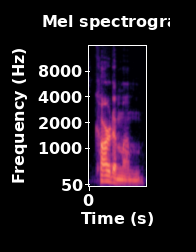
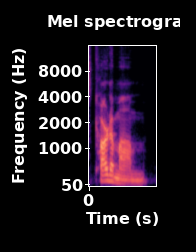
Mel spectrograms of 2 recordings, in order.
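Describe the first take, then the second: First: "cardamom" ending in "mum"; reduced ending. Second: "cardamom" with an open final "ah"; full "mom" ending. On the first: Asking Alexa to say it, "cardamom" ending like "mum". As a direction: say "cardamom" with a weak, short final vowel. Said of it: "what's the correct pronunciation?". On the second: Testing Alexa with the other version, "cardamom" ending like "mom". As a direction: say "cardamom" so the last syllable rhymes with Tom. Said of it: "tried to get her to say cardamom". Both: Shown as a demonstration.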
